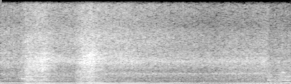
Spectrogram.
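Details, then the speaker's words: Toyota Revo diesel after cleaning clogged injectors that caused constant white smoke and stumbling: steady low diesel rumble with light throttle blips, no stumble, white smoke gone; normal running. "จบนะครับสตาร์ทติดเครื่องเดินเรียบวิ่งเลยนะฮะเดี๋ยวเราไปดูบ้าง"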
